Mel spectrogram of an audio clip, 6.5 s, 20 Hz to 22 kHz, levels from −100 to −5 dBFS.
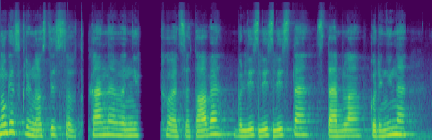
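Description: Repeated stalls (stutter) run from 0.81 to 2.08 s, leading up to "cvetove v". Packets reached the receiver late or more slowly than playback consumed them, so the jitter buffer ran dry about 30 times in this span. Each time, the receiver extended the last bit of speech to fill the hole, the longest up to 90 ms. About 385 ms of filler sits inside those 1.26 s, roughly 30 percent of it, yet no speech is lost. The result is a dragging, hiccuping delivery.

A call audio freeze follows directly, from 2.08 to 2.44 s, still just before "cvetove v". The speech halts and the held sound dies away into about 280 ms of silence, so around 338 ms of hold and silence are inserted in total. The likely cause is packets being delayed in transit until the buffer emptied completely. When the speech resumes, it picks up exactly where it stopped, and nothing is missing. The stream now trails about 338 ms further behind.

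CD stuck on one turn appears from 3.88 to 4.31 s, right after "cvetove v". A scratch made the laser jump back one track at the same point on each rotation, so a 217 ms slice of speech is replayed twice. Each jump carries a brief mute, which produces the quick, evenly spaced stutter of a skipping disc. The speech cannot move forward until the loop ends.

A jitter buffer speed-up covers the last second, from 5.50 s to the end. The buffer had built up more audio than its target, so the receiver repeatedly cut out tiny pitch-period-sized fragments to reduce the backlog. Around 150 ms was trimmed in all. The speech plays at about 112 percent of normal speed with the pitch unchanged, so it sounds noticeably rushed but not higher.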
